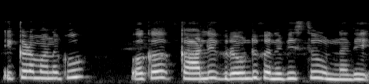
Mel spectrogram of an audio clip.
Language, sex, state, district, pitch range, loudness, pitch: Telugu, female, Andhra Pradesh, Annamaya, 260-300 Hz, -14 LUFS, 280 Hz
